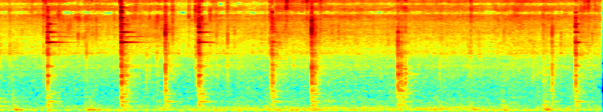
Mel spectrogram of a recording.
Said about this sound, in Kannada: ಈರುಳ್ಳಿಯನ್ನು ಚೆನ್ನಾಗಿ ಹುರ್ಕೋಬೇಕು ಎಣ್ಣೆಯಲ್ಲಿ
